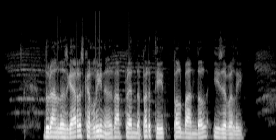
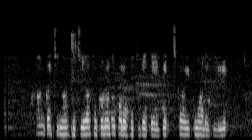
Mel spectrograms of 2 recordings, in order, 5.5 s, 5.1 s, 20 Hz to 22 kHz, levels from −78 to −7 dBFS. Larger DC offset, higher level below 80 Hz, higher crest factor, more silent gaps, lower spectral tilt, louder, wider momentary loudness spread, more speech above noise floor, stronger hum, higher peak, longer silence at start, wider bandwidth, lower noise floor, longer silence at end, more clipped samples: neither; first, -50 dBFS vs -70 dBFS; about the same, 16 dB vs 18 dB; neither; first, -9 dB/octave vs -5.5 dB/octave; first, -16 LUFS vs -31 LUFS; about the same, 5 LU vs 6 LU; first, 36 dB vs 26 dB; neither; first, -2 dBFS vs -14 dBFS; first, 0.9 s vs 0.1 s; second, 7.4 kHz vs 10.5 kHz; second, -51 dBFS vs -56 dBFS; first, 0.65 s vs 0.5 s; neither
